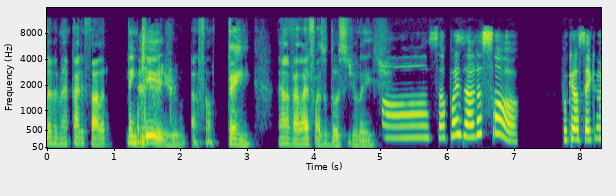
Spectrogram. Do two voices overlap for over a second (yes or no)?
no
